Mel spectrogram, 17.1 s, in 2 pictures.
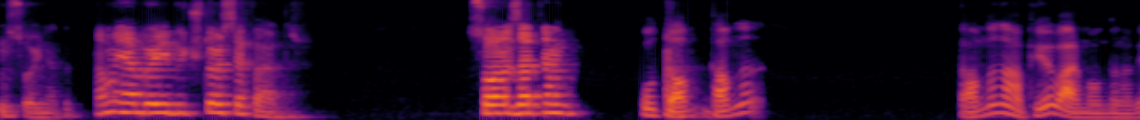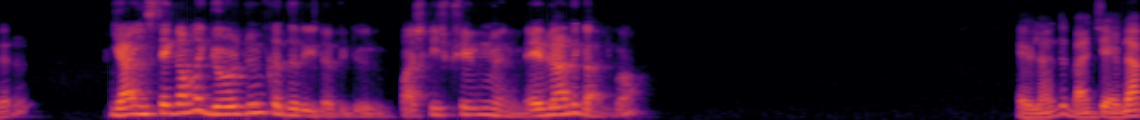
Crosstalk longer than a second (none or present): none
